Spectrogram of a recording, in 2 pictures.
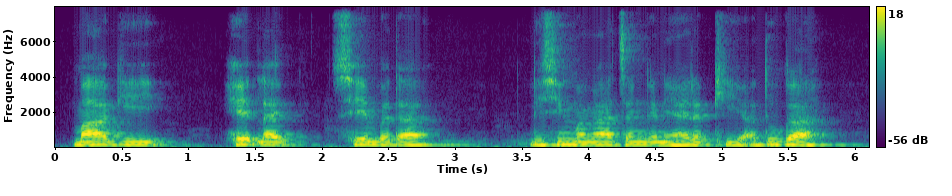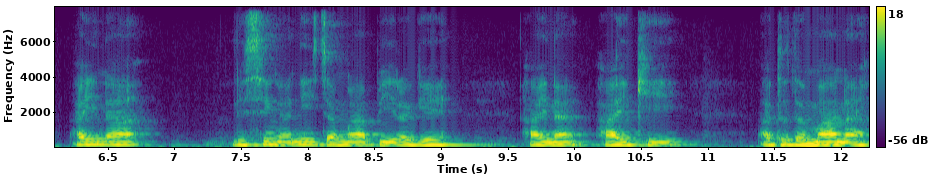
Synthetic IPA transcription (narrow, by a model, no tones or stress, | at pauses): maɡihet̚lajt̚sembɐda | lisiŋmaŋat͡ʃɐŋɡɐnihajɾɐkʰːiɐduɡɐː | jnɐ | lisiŋɐnit͡ʃamŋapiɾɐɡehajnɐhajkʰi | ɐdudɐmanɐ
